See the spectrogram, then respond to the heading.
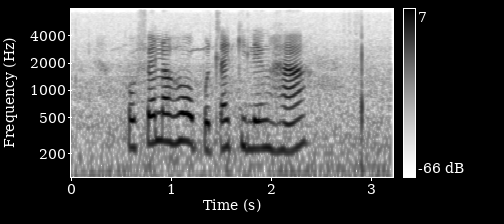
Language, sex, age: Southern Sotho, female, 20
